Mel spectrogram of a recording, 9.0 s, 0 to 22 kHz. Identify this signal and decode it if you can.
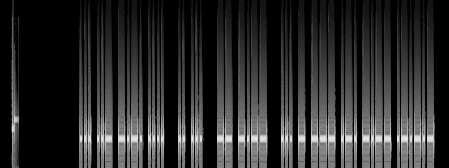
Morse code, heard as a keyed tone, about 28 wpm, 700 Hz. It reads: SUCH IS MY STORY.
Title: Sentences from Top 1000 Words - Review Part 1 - 28wpm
